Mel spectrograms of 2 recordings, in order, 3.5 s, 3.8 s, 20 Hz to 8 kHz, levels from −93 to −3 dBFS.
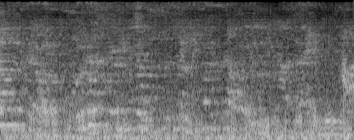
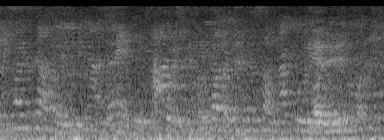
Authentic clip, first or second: second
